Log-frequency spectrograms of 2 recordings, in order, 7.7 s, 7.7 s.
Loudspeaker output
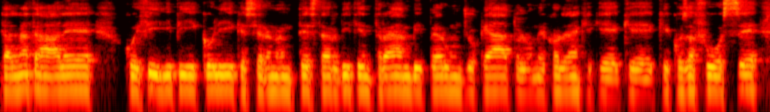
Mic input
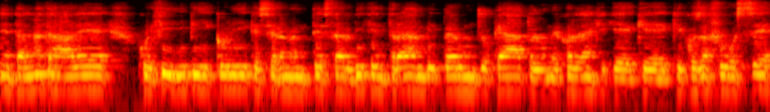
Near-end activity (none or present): none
